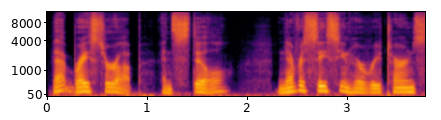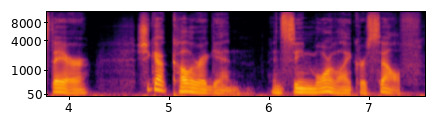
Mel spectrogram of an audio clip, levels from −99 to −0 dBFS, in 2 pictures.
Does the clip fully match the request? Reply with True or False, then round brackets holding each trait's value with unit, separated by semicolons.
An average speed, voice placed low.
True (145 wpm; 110 Hz)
